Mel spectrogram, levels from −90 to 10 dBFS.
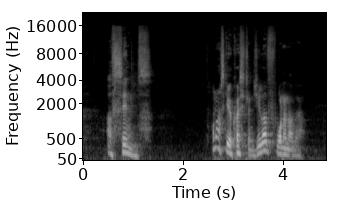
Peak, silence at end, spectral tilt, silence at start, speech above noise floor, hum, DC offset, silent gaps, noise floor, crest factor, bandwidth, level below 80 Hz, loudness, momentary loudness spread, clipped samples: -8 dBFS; 0.5 s; -5.5 dB/octave; 0.5 s; 44 dB; none; under 0.1%; none; -71 dBFS; 22 dB; 16.5 kHz; -58 dBFS; -27 LUFS; 15 LU; under 0.1%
